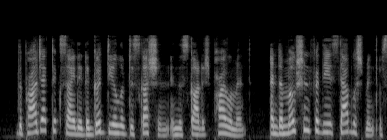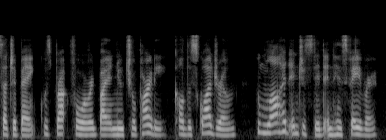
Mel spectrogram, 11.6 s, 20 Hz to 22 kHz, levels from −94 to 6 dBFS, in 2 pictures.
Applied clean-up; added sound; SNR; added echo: none; none; none; none.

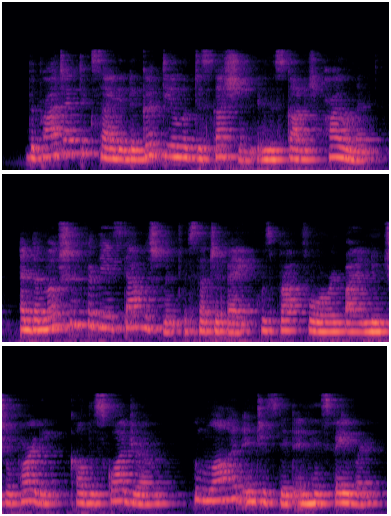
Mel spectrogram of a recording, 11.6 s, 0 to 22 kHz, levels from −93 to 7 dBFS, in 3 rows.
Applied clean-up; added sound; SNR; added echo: neural separator model SepFormer DNS4.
